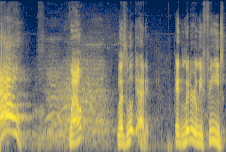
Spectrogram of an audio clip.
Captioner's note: audience agreeing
